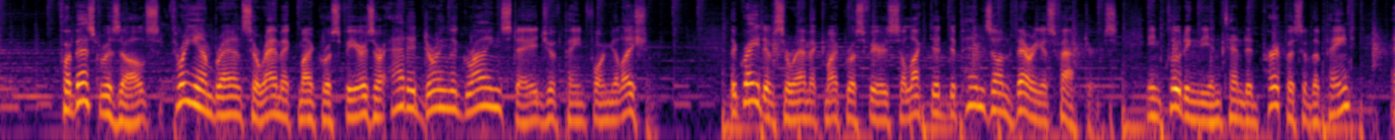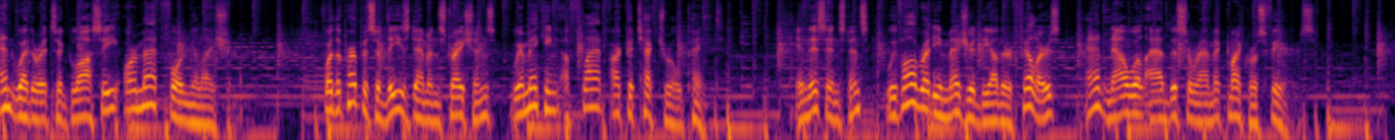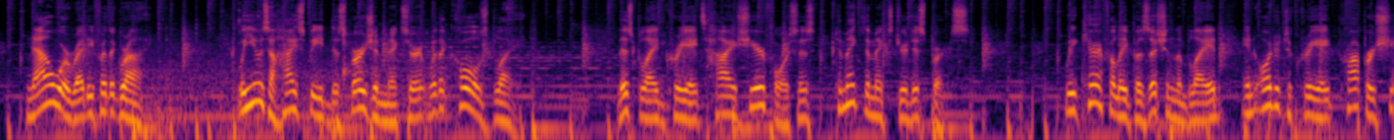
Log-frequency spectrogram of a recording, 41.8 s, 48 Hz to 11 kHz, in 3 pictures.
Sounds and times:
Music: 0.0s - 41.8s
Speech: 0.6s - 6.6s, 7.3s - 16.3s, 17.2s - 21.2s, 21.9s - 27.2s, 28.2s - 29.5s, 30.3s - 33.2s, 34.1s - 37.7s, 38.6s - 41.8s.

